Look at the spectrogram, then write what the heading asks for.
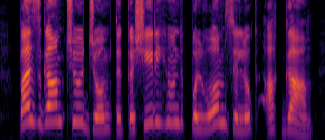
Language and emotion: Kashmiri, neutral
